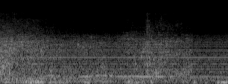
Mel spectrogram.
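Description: Waves wash against the shore of Dolomite Beach on Manila Bay, a steady rushing surge heard close by, with wind buffeting the microphone throughout and no voices.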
